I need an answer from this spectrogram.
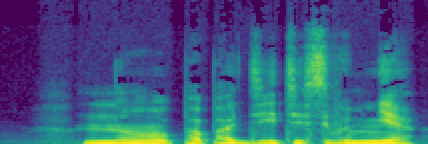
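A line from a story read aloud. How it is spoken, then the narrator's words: Muttering through teeth. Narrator (Russian): бормотал Гейли сквозь зубы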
